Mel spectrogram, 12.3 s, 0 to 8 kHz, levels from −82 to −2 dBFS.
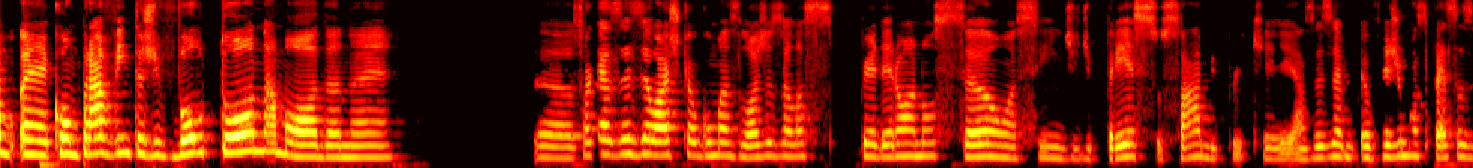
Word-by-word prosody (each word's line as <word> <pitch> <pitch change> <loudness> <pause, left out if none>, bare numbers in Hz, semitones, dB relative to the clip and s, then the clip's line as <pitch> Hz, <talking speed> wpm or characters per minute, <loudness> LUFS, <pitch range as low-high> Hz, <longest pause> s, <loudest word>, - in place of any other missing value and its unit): o 280 -4 0 0.3
comprar 270 0 +6
vintage 275 -3 -1
voltou 285 +6 +6
na 315 - -1
moda, 220 -4 +3
né. 210 0 -5 1.2
Hã, 200 -1 -7
só 235 +5 -8
que 265 - -5
às 255 -1 -3
vezes 265 -1 -4
eu 255 -2 +2
acho 245 0 +3
que 250 - -7
algumas 240 -1 -5
lojas 220 +2 -5
elas 225 - -9 0.2
perderam 220 0 -4
a 230 - -4
noção, 220 -2 -2
assim, 195 0 -11
de 180 0 -14
de 185 0 -15
preço 210 +4 -4
sabe 205 0 -7
porque 185 -1 -11
às 180 - -10
vezes 200 +1 -5
é 225 - -2
e 210 -1 -11
eu 205 0 -3
vejo 215 +1 -5
umas 225 -1 -9
peças 210 0 -5
220 Hz, 170 wpm, -22 LUFS, 210-245 Hz, 1.2 s, comprar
